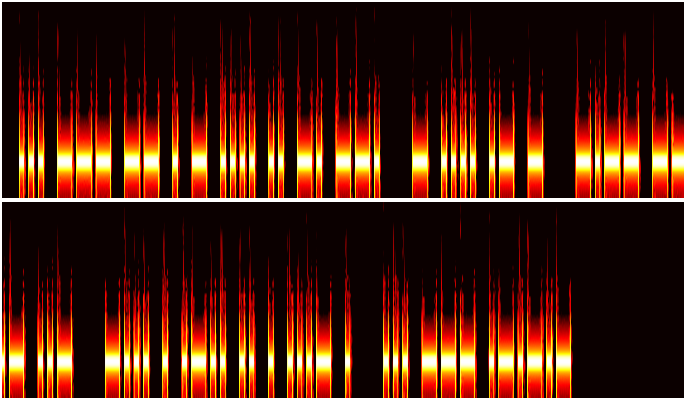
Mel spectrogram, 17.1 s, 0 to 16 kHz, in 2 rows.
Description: Morse code, heard as a keyed tone, about 20 wpm, 700 Hz. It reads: SOMETHING THAT YOU BELIEVE SO.
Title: Sentences from Top 1000 Words 20wpm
